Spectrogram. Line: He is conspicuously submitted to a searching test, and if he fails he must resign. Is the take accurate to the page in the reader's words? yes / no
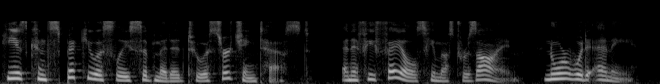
no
